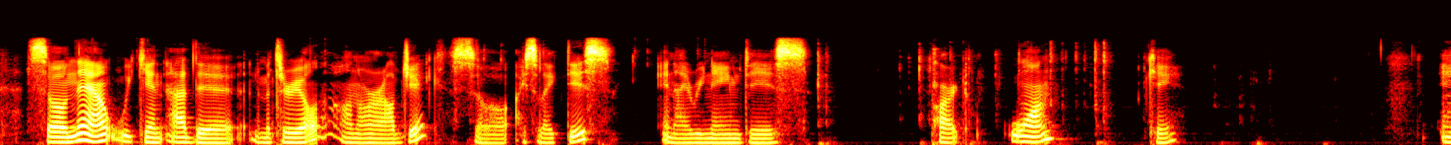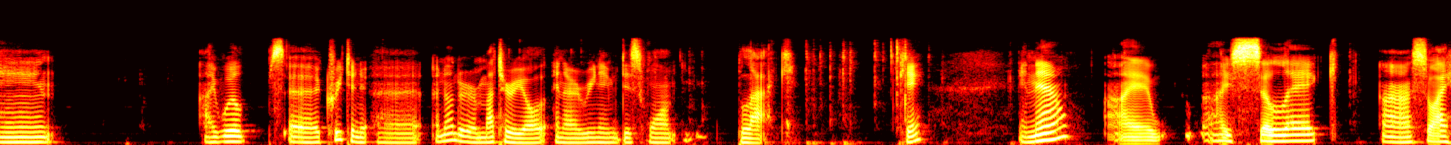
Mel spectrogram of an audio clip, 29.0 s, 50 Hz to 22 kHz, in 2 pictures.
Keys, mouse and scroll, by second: 4.4-6.1 drag, 6.1-12.1 right drag, 7.6-12.1 drag, 12.1-13.7 middle drag, 13.7 Tab, 14.6 Tab, 16.8-19.6 middle drag, 17.1 Tab, 19.6-24.8 drag, 25.2 z, 28.0 a.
